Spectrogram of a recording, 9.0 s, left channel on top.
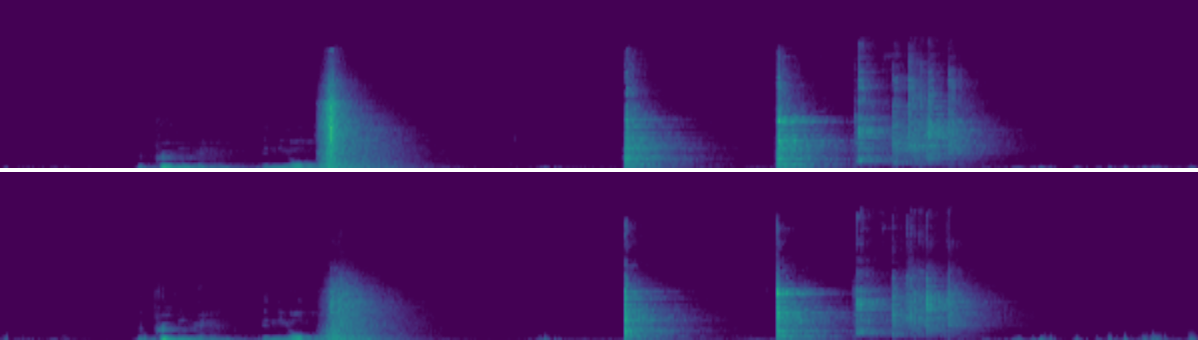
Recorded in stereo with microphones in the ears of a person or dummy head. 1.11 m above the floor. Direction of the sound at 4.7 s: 80° right.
